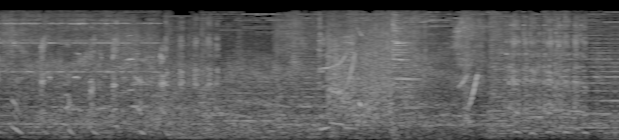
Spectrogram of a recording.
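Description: Cartoon storm soundtrack: a dense rushing wash of sound effects with short sliding tones, under music. A brief laugh comes about four seconds in.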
